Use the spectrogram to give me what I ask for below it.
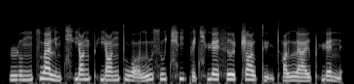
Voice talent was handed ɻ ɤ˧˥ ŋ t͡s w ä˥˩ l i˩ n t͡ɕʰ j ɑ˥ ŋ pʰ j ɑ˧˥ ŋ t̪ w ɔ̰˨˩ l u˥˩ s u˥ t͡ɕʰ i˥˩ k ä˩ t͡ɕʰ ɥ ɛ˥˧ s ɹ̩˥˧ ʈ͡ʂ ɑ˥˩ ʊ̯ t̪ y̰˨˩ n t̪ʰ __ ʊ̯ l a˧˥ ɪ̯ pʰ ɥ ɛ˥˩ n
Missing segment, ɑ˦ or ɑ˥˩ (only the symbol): ɑ˦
